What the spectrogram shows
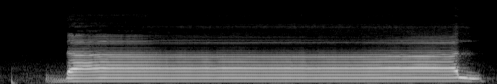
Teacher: জিহ্বার আগা সামনের উপরে 2 দাঁতের গোড়ার সঙ্গে লাগে দালটা আমরা নরম ভাবে উচ্চারণ করবো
